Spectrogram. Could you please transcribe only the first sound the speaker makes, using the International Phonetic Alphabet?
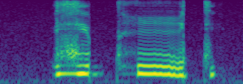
zʲ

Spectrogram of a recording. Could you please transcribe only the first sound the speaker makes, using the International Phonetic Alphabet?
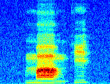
m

